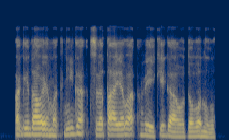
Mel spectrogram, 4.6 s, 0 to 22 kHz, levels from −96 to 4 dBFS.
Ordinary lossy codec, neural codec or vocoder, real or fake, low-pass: Opus, 16 kbps; codec, 16 kHz, 16 kbps, FunCodec, trained on LibriTTS, 50 frames a second; fake; 7.2 kHz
